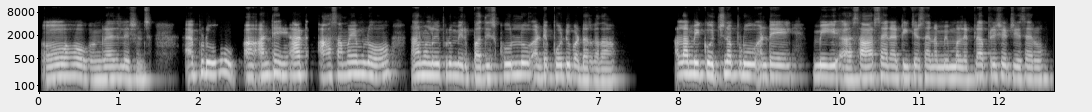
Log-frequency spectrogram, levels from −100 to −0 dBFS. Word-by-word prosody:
ఓహో! 180 +1 +1 0.2
కంగ్రాచ్యులేషన్స్. 150 0 -2 0.5
అప్పుడు 200 +3 +2 0.5
అ - - +3 0.2
అంటే 190 +4 +1 0.2
ఆ - - +8
ట్ - - -10 0.4
సమయంలో 195 0 +1 0.5
నార్మల్‌గా 185 +1 +3
ఇప్పుడు 185 +1 -2
మీరు 165 -2 -1
10 155 +1 +1
స్కూల్‌ల్లు 180 +4 +2
అంటే 170 0 -2
పోటి 175 +1 +2
పడ్డారు 145 -3 -2
గదా? 135 0 -3 0.9
అలా 205 +1 +5
మీకు 195 0 +4
వచ్చినప్పుడు 195 +1 +2 0.2
అంటే 175 0 0 0.5
మీ 170 - +5 0.2
ఆహ్, 150 0 0
సార్స్ 160 +1 +2
అయినా 165 -1 0
టీచర్స్ 160 0 -3
అయినా 155 0 -2
మిమ్మల్ని 155 -1 +1
ఎట్లా 170 +4 -2
అప్రిషియేట్ 170 -1 -3
చేసారు? 150 -1 -3
170 Hz, 145 wpm, -22 LUFS, 155-185 Hz, 0.9 s, ఆ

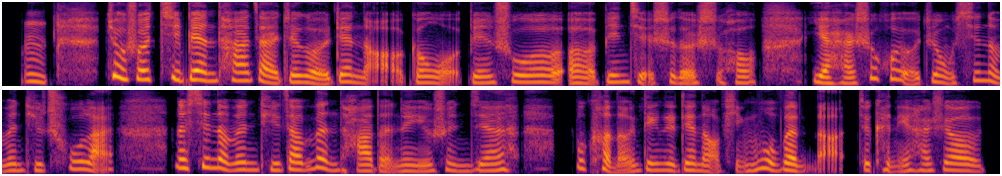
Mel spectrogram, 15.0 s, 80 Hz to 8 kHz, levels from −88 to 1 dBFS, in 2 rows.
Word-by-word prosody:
嗯， 255 -2 -2 0.4
就 430 -5 +7
说 320 0 +6
即 355 +4 +2
便 300 -1 +7
他 280 0 +2
在 235 -9 +4
这 230 +4 +2
个 195 -7 +3
电 240 +4 +1
脑 - - -2
跟 215 - 0
我 200 - -3
边 210 -1 -1
说， 230 0 +1
呃， 200 -1 +1
边 235 +3 -3
解 240 - -2
释 - - -2
的 - - +1
时 - - -3
候， 210 -1 -4 0.4
也 215 -4 +5
还 195 -1 +1
是 280 - 0
会 340 -2 -3
有 - - -1
这 185 +7 -4
种 210 -5 -3
新 290 +8 -4
的 275 -4 -2
问 215 +2 -3
题 225 -1 -4
出 265 +4 -3
来。 245 +2 +1 0.4
那 305 -3 +4
新 315 +2 0
的 300 -3 +5
问 240 +1 -1
题 235 -1 -4
在 245 +2 +3
问 270 0 +1
他 210 -2 0
的 - - -4
那 200 +1 -4
一 195 +1 -4
瞬 210 -3 -6
间， 220 +4 -1 0.5
不 290 - -4
可 - - +1
能 195 - -4
盯 230 0 -2
着 225 - 0
电 225 +3 0
脑 195 -2 -2
屏 185 +2 -8
幕 270 +6 0
问 215 -5 +3
的， - - -3 0.2
就 230 - -2
肯 230 -1 -4
定 205 - -4
还 225 -2 -3
是 230 +2 -3
要 215 -4 +2
230 Hz, 260 characters per minute, -24 LUFS, 210-265 Hz, 0.5 s, 就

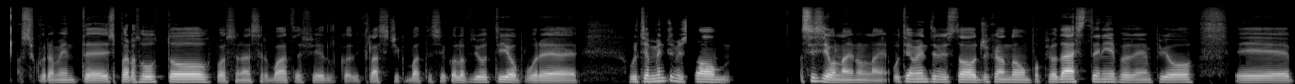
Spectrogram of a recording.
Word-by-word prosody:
Ah, - - -24
sicuramente 105 -1 -2
i 105 - 0
sparatutto, 120 +1 +4
possono 100 -1 -5
essere 100 0 -9
Battlefield 100 0 -5
c - - -9
i - - -12
classici - - -6
c - - -26
Battle 100 +1 -6
sì 105 0 -9
Call 100 +1 -3
of 105 - -2
Duty 115 +1 -1
oppure 100 -3 +1 0.5
ultimamente 140 +7 -1
mi 135 - -2
sto 120 -1 +3 0.8
Sì, 160 - +1
sì 145 - -2
online, 105 -1 +2
online, 95 -3 -5
ultimamente 130 +1 0
mi 115 - -2
sto 115 0 +4
giocando 115 +1 -1
un 110 -1 -1
po' 110 - -8
più 120 - -2
a - - +2
Destiny 125 0 +4
per 115 -2 -3
esempio 115 +1 -1 0.4
e 100 0 0
110 Hz, 165 wpm, -23 LUFS, 100-120 Hz, 0.8 s, sparatutto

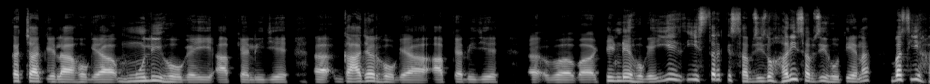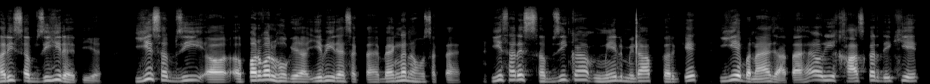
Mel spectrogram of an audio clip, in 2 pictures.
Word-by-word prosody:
कच्चा 155 -1 +5
केला 125 -3 +2
हो 115 +1 -2
गया, 115 0 +3
मूली 165 +7 -2
हो 125 -5 -1
गई 110 0 -4
आप 110 0 0
कह - - -2
लीजिए 110 +1 -7 0.3
अ, 115 -1 +3
गाजर 140 +5 +4
हो 125 -3 -3
गया 110 -1 0
आप 110 +2 -1
कह - - 0
लीजिए 120 +1 -5
अ, 115 0 -7
व 105 0 0
व 110 0 +2
टिंडे 170 -1 0
हो 130 -5 -1
गई। 130 +1 -4
ये 215 - -3
ये 225 +2 -7
इस 215 0 +1
तरह 235 -1 +4
की - - -5
सब्ज़ी 145 -5 -1
जो 180 - +1
हरी 240 - +4
सब्ज़ी 170 - +1
होती 120 +4 -5
है 140 - +2
ना? 175 +6 -2 0.2
बस 220 +1 +5
ये 225 - 0
हरी 195 - +3
सब्ज़ी 160 -3 +1
ही 215 +3 +2
रहती 105 - -1
है। - - -8 0.4
ये 245 - +1
सब्ज़ी 195 -2 0
अ, 115 - +1
अ, 115 0 +4
परवल 200 +3 +8
हो 160 -4 0
गया 135 -2 0
ये 150 +7 -2
भी 180 +1 -1
रह 150 -2 +2
सकता 115 - -5
है। 115 - -6
बैंगन 155 +7 +1
हो 130 -4 -6
सकता 115 -3 -7
है, 95 - -15 0.3
ये 205 +5 -1
सारे 210 +2 +2
सब्ज़ी 170 -1 -1
का 210 -1 +1
मेल-मिलाप 160 +2 -1
करके 130 +10 0 0.2
ये 205 +7 +4
बनाया 135 +2 +2
जाता 110 -6 0
है - - -2
और 200 -1 +1
ये 195 - -2
ख़ासकर 155 +6 +1
देखिए 160 +1 -4
145 Hz, 230 wpm, -22 LUFS, 120-185 Hz, 0.4 s, परवल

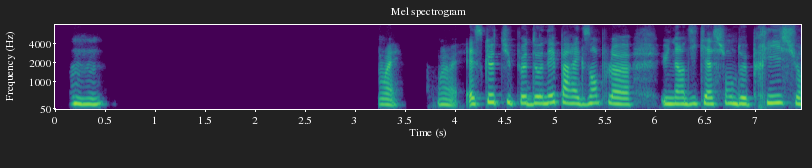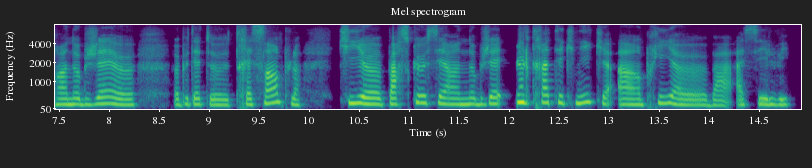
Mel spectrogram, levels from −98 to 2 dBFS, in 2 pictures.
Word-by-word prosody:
Mmh 215 -2 +2
mh. 220 0 -8 2.7
Ouais, 190 -1 -4 0.4
ouais, 195 -1 -3
ouais. - - -8
Est-ce 210 - 0
que 275 - +1
tu 270 0 +1
peux 245 - -1
donner 235 +5 +2
par 255 -4 0
exemple, 235 +3 -2
heu, 210 -2 +1 0.3
une 215 -1 +1
indication 215 +2 0
de 215 -1 +4
prix 250 +5 0
sur 220 -5 -2
un 200 0 +3
objet, 205 +3 +1
heu, 190 0 0 0.4
peut-être, 200 +1 -3
heu, 180 -1 0
très 195 +2 -3
simple, 230 -3 +1 0.4
qui 240 -1 +4
,heu, 210 -1 +4
parce 210 +1 0
que 255 -2 +2
c'est 240 -1 -1
un 205 -1 +1
objet 225 +5 -1
ultra 265 -1 +6
technique 255 +4 -1
à 200 0 +1
un 195 - 0
prix, 240 +5 -1
heu, 180 -2 -1
bah, 170 -1 -5
assez 200 +1 -4
élevé? 195 -1 0
215 Hz, 165 wpm, -22 LUFS, 195-240 Hz, 2.7 s, ultra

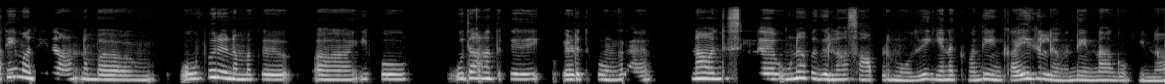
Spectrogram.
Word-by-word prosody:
அதே 345 +1 -1
மாதிரி 270 -3 +2
தான் 235 0 -4
நம்ப 230 -2 +1 0.9
ஒவ்வொரு 290 +5 +3
நமக்கு 235 0 0 0.5
அ - - +2 0.5
இப்போ 235 -1 -2 0.7
உதாரணத்துக்கு 270 -3 +1 0.5
எடுத்துக்கோங்க. 230 -2 -1 0.7
நான் 270 0 +7
வந்து 260 +1 +1
சில 435 - -22 0.3
உணவுகள்லாம் 235 -5 +2
சாப்பிடும்போது, 210 -2 -2 0.2
எனக்கு 215 0 -1
வந்து 220 +5 0
என் 205 0 -3
கைகள்ல 240 0 +2
வந்து 200 +3 -1
என்ன 190 +1 -1
ஆகும் 185 -1 -5
அப்டின்னா, 170 -1 -4
235 Hz, 120 wpm, -19 LUFS, 210-260 Hz, 0.9 s, நான்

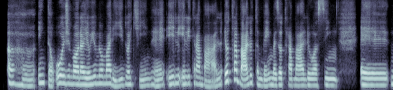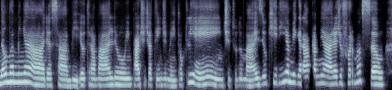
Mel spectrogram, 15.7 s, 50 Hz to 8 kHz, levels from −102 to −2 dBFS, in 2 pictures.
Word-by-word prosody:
Aham. 170 -8 0
Então, 215 -9 -1
hoje 200 -1 +2
mora 180 -1 +4
eu 170 0 +3
e 190 +2 0
o - - -4
meu 200 0 0
marido 160 -4 0
aqui, 170 -5 -3
né. 160 -1 -3
Ele 195 +2 -1
ele 190 +1 -1
trabalha 175 -5 -1
eu 255 +2 +6
trabalho 215 - +5
também, 160 -4 -2
mas 165 -1 +1
eu 170 - +4
trabalho 160 -1 +1
assim, 160 +1 +1 0.5
eh, 165 -1 +2
não 205 +3 +2
na 240 0 +4
minha 235 0 +2
área, 165 -5 +2
sabe. 150 -3 -1
Eu 160 0 -1
trabalho 165 +1 -1
em 165 0 -2
parte 160 0 0
de - - -10
atendimento 155 -2 -6
ao 160 - -9
cliente 175 -6 -1
e - - -14
tudo 155 +1 -11
mais, 150 +3 -1
e - - -5
eu 200 - -7
queria 225 +5 -3
migrar 200 -5 -1
pra 205 0 -4
minha 205 0 -3
área 185 +1 +2
de 205 +1 -6
formação. 205 -4 +1
170 Hz, 180 wpm, -23 LUFS, 160-200 Hz, 0.5 s, eu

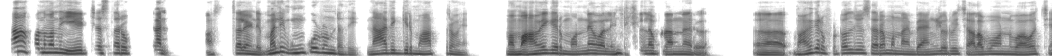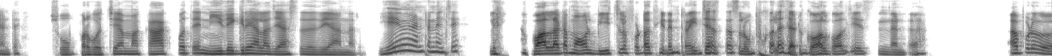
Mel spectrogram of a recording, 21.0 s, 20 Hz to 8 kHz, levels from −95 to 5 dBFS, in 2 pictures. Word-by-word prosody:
ఆ! - - +9
కొంతమంది 215 -2 +1
ఏడ్చేస్తారు. 175 +1 -1 0.3
కానీ, - - +3 0.4
అస్సలండి 145 +1 -1
మళ్ళీ 230 +6 +4
ఇంకోటి 215 +1 0
ఉంటది. 125 -11 -3 0.2
నా - - +4
దగ్గర 170 -1 -2
మాత్రమే 135 -4 -5 0.4
మా - - +4
మామయ్య‌గారు 160 +5 +5
మొన్నే 150 +5 -1
వాళ్ళ 140 -3 0
ఇంటికెళ్ళినప్పుడు 155 -3 -3
అన్నారు. 125 -5 -2 0.6
ఆహ్, 110 -3 +1
మావయ్య‌గారు 180 +8 0
ఫోటోలు 175 +7 -4
చూసారా? 160 -3 -2
మొన్న 145 -3 -3
బెంగుళూరు‌వి 145 +4 -3
చాలా 115 - +1
బావున్నాయి 140 -3 -3
బా 120 - +1
వచ్చాయి 140 0 -7
అంటే, 125 +6 -9 0.4
సూపర్‌గా 125 +1 -3
వచ్చాయమ్మా 140 +3 -1
కాకపోతే, 165 +5 0
నీ 140 +1 +3
దగ్గరే 160 +1 +3
అలా 145 -1 +1
చేస్తది 130 0 -2
అది 125 0 0
అన్నారు. 110 -2 -9 0.3
ఏమి 310 +4 +1
అంటే 270 -1 -5
నుంచి 250 +4 -5 0.8
వాళ్ళట 165 +4 +10
మామూలుగా 165 0 +3
బీచ్‌లో 170 +6 -1
ఫోటో 170 0 +1
తీయడానికి 190 +2 -1
ట్రై 145 - +3
చేస్తే 180 +2 +2
అసలు 145 -7 -2
ఒప్పుకోలేదంట. 185 +3 +1
గోల - - +5
గోల 140 - +2
చేసిందంట. 125 -6 -6 1.1
అప్పుడు 205 +2 -1
150 Hz, 150 wpm, -24 LUFS, 135-175 Hz, 1.1 s, వాళ్ళట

